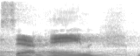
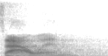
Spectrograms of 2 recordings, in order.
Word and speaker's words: Samhain: It looks like Samhain, but in Gaelic it's pronounced Samhain.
